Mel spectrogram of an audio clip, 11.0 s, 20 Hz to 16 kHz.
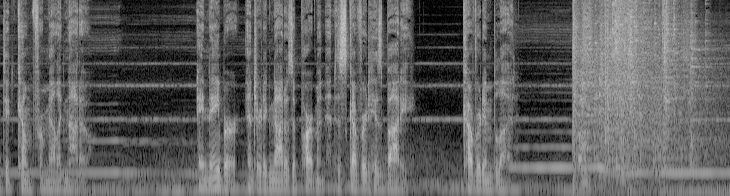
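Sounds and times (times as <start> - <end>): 
speech: 0.0 - 1.4, 3.0 - 6.3, 7.0 - 7.8
steady low droning hum: 0.0 - 10.9
glass coffee table shattering as a man falls onto it: 8.6 - 10.9
scattering tinkling glass shards: 8.6 - 10.9.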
